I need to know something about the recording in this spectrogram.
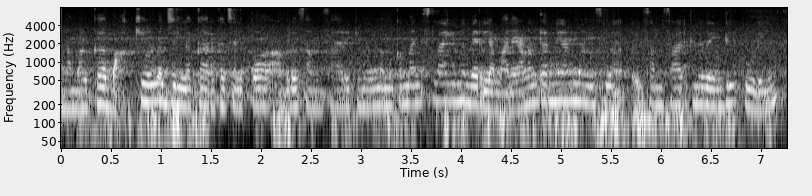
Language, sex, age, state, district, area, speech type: Malayalam, female, 18-30, Kerala, Wayanad, rural, spontaneous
